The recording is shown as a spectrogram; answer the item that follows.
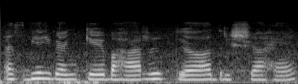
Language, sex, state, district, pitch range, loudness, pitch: Hindi, female, Himachal Pradesh, Shimla, 215-245 Hz, -16 LUFS, 225 Hz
